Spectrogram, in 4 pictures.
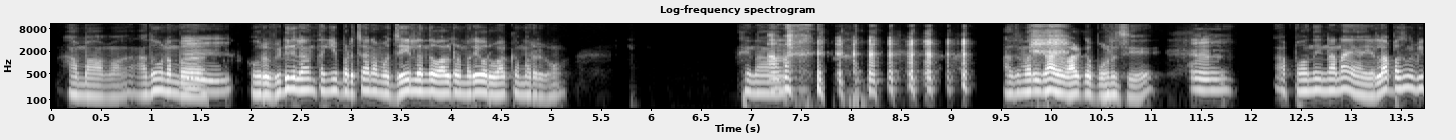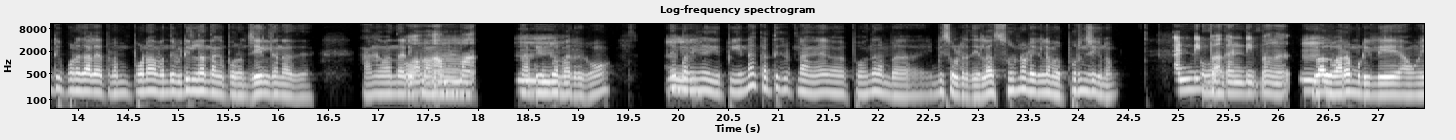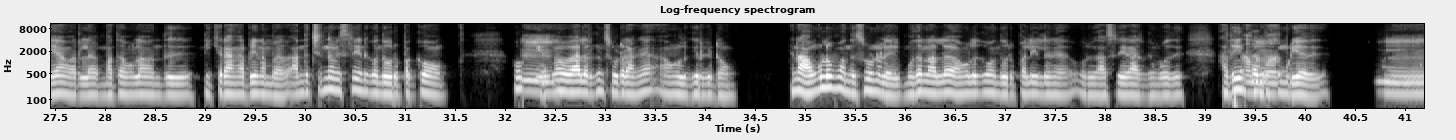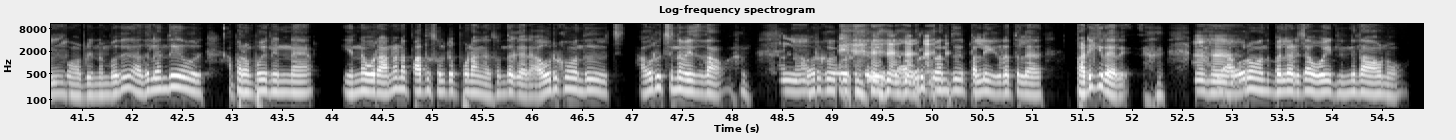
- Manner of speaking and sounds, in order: "வாழ்க்க" said as "வாக்கம்"; chuckle; laughing while speaking: "போனுச்சு"; laugh; other background noise; laugh; chuckle
- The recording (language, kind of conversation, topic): Tamil, podcast, பள்ளிக்கால நினைவில் உனக்கு மிகப்பெரிய பாடம் என்ன?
